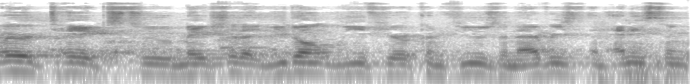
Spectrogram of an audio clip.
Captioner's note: people chattering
